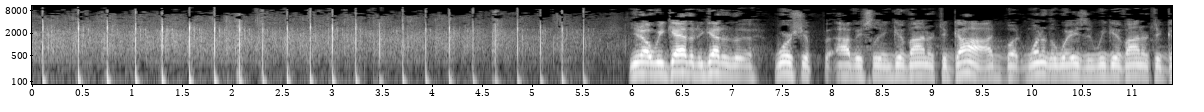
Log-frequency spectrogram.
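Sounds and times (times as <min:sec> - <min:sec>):
audience applause: 0:00.0 - 0:05.9
speech: 0:06.0 - 0:11.3.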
